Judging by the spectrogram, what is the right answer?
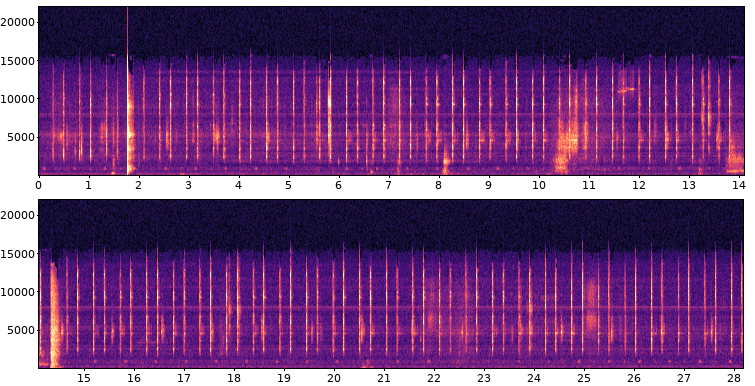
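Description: Cylinder-escapement pocket watch ticking, rapid and even throughout. A sharp click comes about two seconds in, and two short bursts of handling noise come around ten and fourteen seconds in.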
